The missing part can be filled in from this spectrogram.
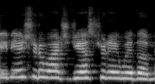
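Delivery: play-acted sobbing, grieving, tearful voice. Retelling a car ride to visit a dying father: retelling own crying. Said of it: "I started crying, going".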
